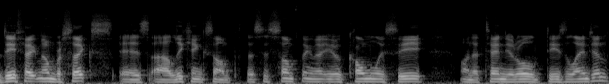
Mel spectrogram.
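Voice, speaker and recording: Speaking in a Scottish accent, a man at medium pitch keeps a fairly quick pace and fairly even intonation. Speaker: boat surveyor. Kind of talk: tutorial.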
